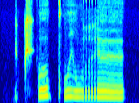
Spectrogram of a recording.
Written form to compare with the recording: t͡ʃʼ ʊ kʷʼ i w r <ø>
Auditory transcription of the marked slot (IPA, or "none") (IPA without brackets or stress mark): ø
